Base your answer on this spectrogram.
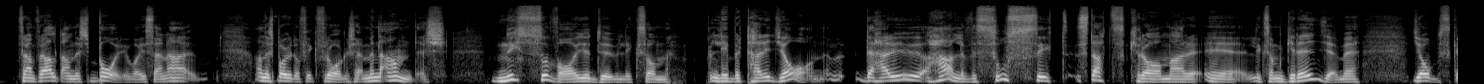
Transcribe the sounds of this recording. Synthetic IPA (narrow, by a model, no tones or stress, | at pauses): fɾamfœɾalt̪and̪əʂbɔɾjvaɾjəsæːɳæ | and̪əʂbɔɾjd̪ɔfɪkːfɾoːɡəʂɛmɛnand̪ə̰ʂ | nʏsːɔvaɾjɵd̪ɵlɪksɔm | lɪbɛʈʰaɾɪɑ̰ːnd̪ɛɦæːɾæɾjɵɦalvsʊsɪt̪st̪at̪skʰɾɑːmaɾlɪksɔmɡɾɛjəɾmɛjɔbːsk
